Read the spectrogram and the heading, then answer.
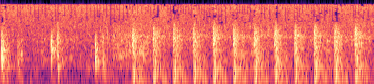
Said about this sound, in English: Riding through vacant lots and alleys, they soon reached the rear of the jail. Oh, steady. They dismounted and knocked on a back door.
